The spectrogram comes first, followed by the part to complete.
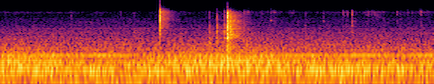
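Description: Two sharp clicks, about a second and a half in and again just past two seconds, over a steady low hum.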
